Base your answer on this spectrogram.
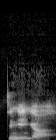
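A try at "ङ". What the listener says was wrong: Yeah, so it's not nya, it's nga. So there's a subtlety there, nga, okay?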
